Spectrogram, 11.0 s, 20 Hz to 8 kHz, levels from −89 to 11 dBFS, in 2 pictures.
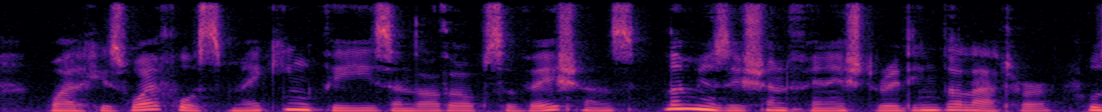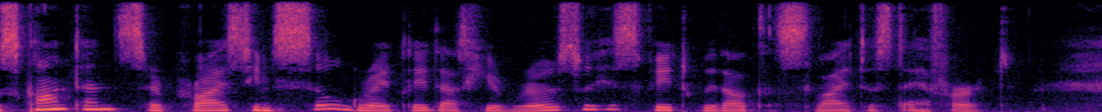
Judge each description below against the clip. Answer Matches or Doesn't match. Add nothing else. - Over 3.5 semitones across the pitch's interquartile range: Matches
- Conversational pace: Matches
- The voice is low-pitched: Doesn't match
